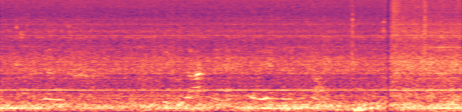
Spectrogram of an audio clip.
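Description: Faint, indistinct conversation from people sitting at a distant table drifts in and out over a steady low rumble of background noise, with no words clearly audible.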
